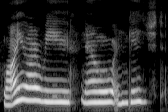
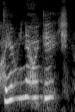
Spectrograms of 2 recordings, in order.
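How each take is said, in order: First: Drawn-out, slow confused question; panicked slow plea; slow and bewildered. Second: Urgent hushed whisper; whispered aside so the others won't hear; panicked whisper. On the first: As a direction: stretch every word out in disbelief. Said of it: "Because I'm panicking". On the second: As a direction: hiss it under your breath in a panic. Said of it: "Because I'm panicking now". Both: Real, not acted.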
